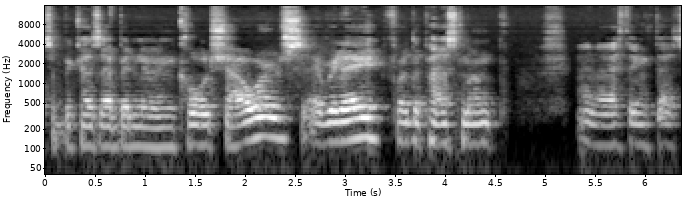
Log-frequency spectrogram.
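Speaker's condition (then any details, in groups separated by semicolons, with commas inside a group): ALS; 3 months after stem cell treatment, function worsening, physical therapy; speech improved, slow and slurred when tired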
